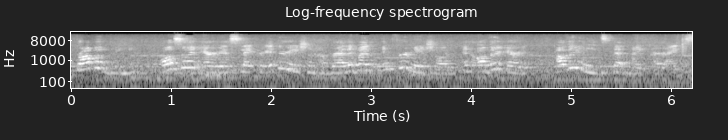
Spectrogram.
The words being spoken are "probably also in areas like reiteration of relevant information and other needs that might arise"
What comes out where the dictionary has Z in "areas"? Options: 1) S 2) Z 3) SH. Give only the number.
1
